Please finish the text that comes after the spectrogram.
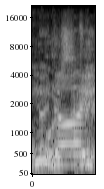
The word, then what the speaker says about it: Momboye: Mon boy, tu vois. Ça fait Non, sénégalais. mais c'est parce qu'ils ont mis mon, sinon c'est mon boy. Ah, la vraie prononciation, Mumbai.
